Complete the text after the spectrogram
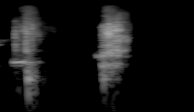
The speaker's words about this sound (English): I'm at my girlfriend's place. The dog is fighting the cat right now. Okay. Fun times.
